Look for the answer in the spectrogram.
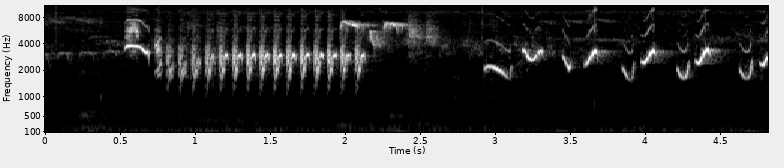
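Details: Decoy song of a common iora meant to provoke an opponent to fight: a long rapid buzzy rattle of repeated pulses, then a run of quick upswept looping whistles.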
